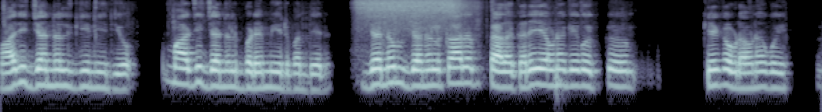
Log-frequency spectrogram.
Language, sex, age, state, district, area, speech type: Dogri, male, 30-45, Jammu and Kashmir, Udhampur, urban, spontaneous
